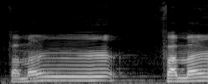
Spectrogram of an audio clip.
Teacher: نون کی آواز کو ہم ناک میں لے جائیں گے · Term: غنہ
